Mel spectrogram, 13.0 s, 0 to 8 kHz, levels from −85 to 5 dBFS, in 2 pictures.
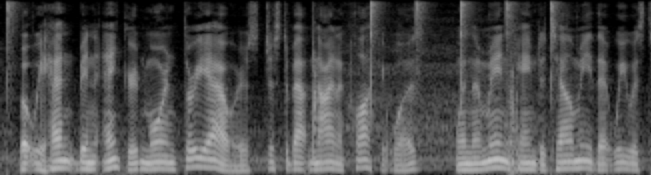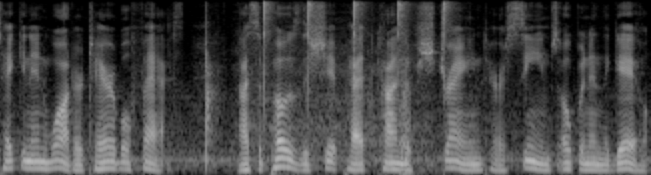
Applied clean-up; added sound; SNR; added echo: none; Fire; 12 dB; none.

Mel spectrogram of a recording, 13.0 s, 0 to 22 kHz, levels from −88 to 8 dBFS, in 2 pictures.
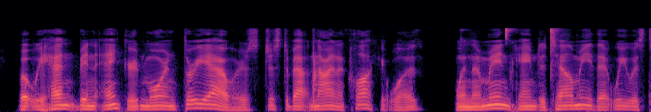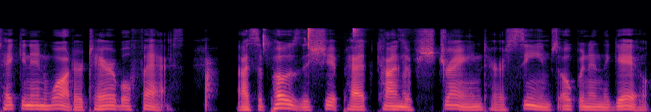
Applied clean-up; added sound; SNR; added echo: neural mask model Resemble Enhance denoiser.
